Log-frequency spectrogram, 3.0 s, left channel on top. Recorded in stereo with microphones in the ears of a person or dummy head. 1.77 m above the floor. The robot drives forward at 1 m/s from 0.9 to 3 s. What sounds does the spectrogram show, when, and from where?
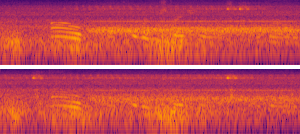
0.5 s a woman speaking: 80° left; by 3.0 s 75° left (ahead or behind)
